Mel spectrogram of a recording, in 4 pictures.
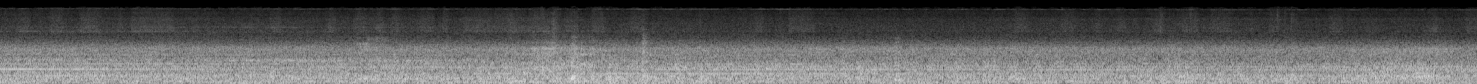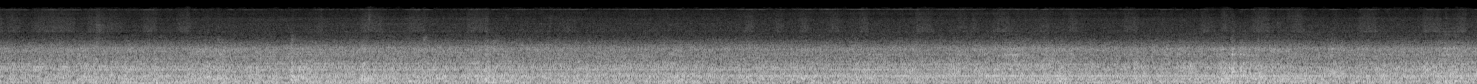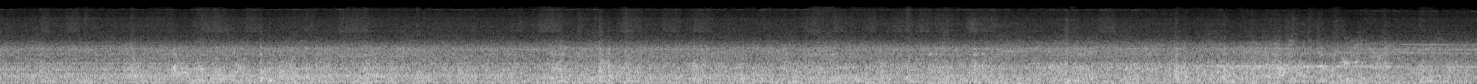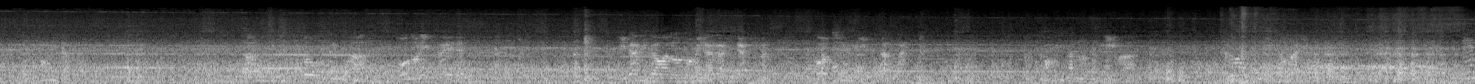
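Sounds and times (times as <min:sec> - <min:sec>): train wheels rumbling on rails: 0:00.0 - 0:59.0
rail-joint clatter: 0:03.4 - 0:07.8, 0:46.8 - 0:59.0.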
